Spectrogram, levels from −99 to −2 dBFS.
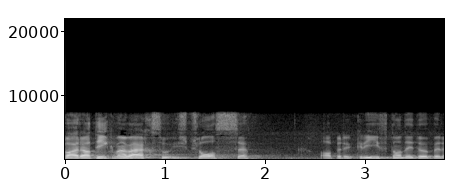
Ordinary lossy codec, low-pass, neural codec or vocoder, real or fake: none; 7.2 kHz; none; real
